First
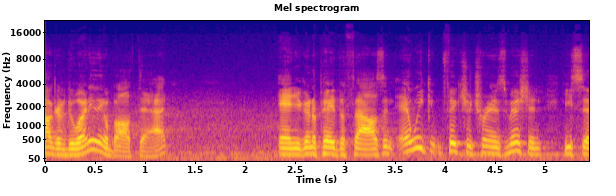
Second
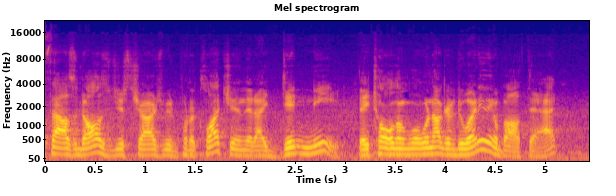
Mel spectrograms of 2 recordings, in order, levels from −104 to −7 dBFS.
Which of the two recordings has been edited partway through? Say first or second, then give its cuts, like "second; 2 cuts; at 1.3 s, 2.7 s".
second; 1 cut; at 3.0 s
